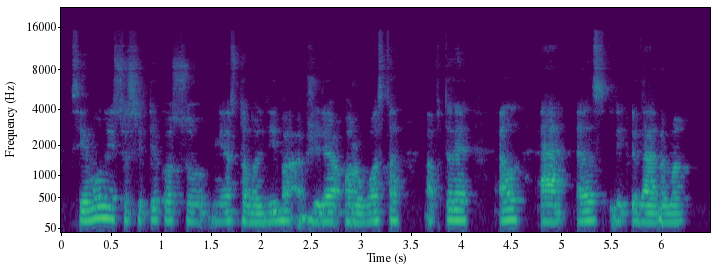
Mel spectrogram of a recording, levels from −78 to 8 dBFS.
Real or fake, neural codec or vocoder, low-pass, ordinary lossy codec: real; none; 14.4 kHz; Opus, 24 kbps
